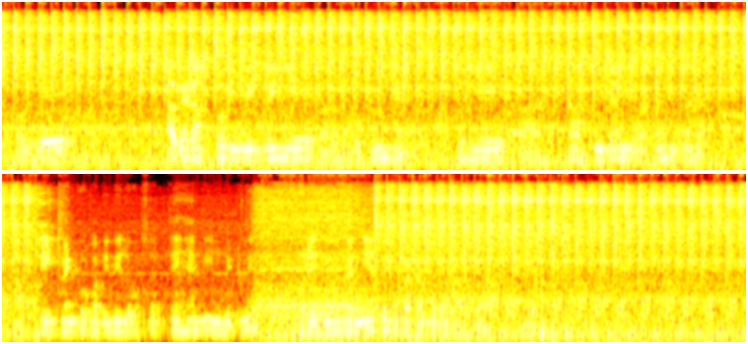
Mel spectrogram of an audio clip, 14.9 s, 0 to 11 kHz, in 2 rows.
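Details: Pneumatic radial shockwave therapy device (ESWT, 12 bar) firing rapid, even clicking pulses at about four per second at maximum intensity, with a man talking; combined shockwave-ultrasound unit.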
